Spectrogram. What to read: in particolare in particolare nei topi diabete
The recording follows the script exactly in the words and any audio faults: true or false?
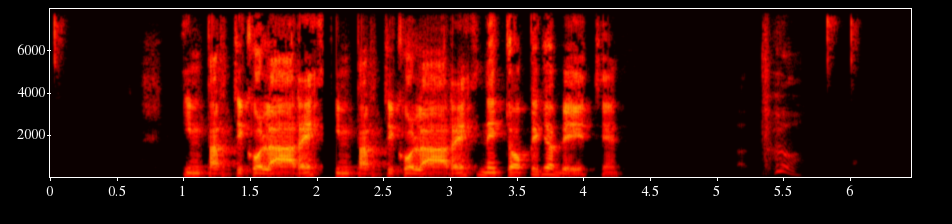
false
